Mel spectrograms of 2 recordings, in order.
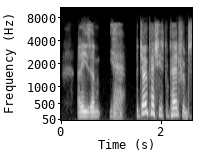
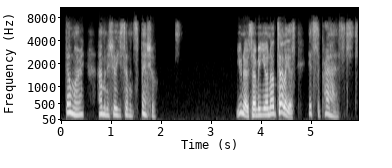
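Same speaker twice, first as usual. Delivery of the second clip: bad acting; 5 semitones higher than usual. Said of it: "it's aged badly".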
